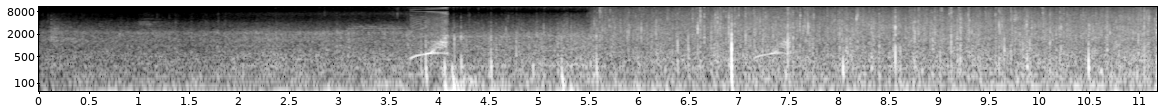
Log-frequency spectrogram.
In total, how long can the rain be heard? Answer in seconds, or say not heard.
11 s.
